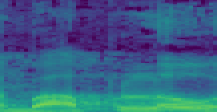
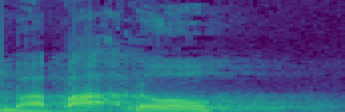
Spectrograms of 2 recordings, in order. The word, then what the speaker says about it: buffalo: Bacanya bapelo, jangan bapak lo. Nah, kalau bapelo dibaca bapak lo lain, ya.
